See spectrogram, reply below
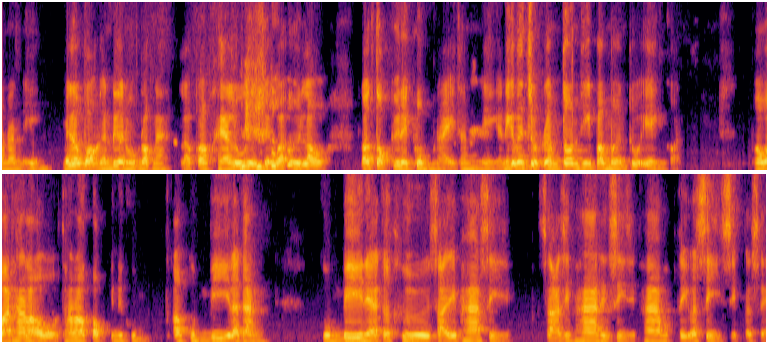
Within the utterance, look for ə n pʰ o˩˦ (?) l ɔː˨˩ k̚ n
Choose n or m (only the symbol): m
